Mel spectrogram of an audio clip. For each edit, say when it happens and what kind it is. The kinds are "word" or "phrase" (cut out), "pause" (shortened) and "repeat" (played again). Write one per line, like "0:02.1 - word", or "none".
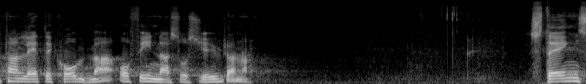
none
